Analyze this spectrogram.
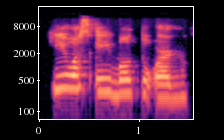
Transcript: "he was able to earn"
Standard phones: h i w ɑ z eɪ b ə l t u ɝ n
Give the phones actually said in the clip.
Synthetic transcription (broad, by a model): h i w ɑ s eɪ b ə l t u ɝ n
